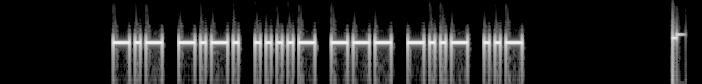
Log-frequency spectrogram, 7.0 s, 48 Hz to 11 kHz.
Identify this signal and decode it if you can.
Morse code, heard as a keyed tone, about 22 wpm, 700 Hz. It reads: KC4OXU
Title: USA Call Signs - 6 Characters - 3x Character Spacing - 22wpm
